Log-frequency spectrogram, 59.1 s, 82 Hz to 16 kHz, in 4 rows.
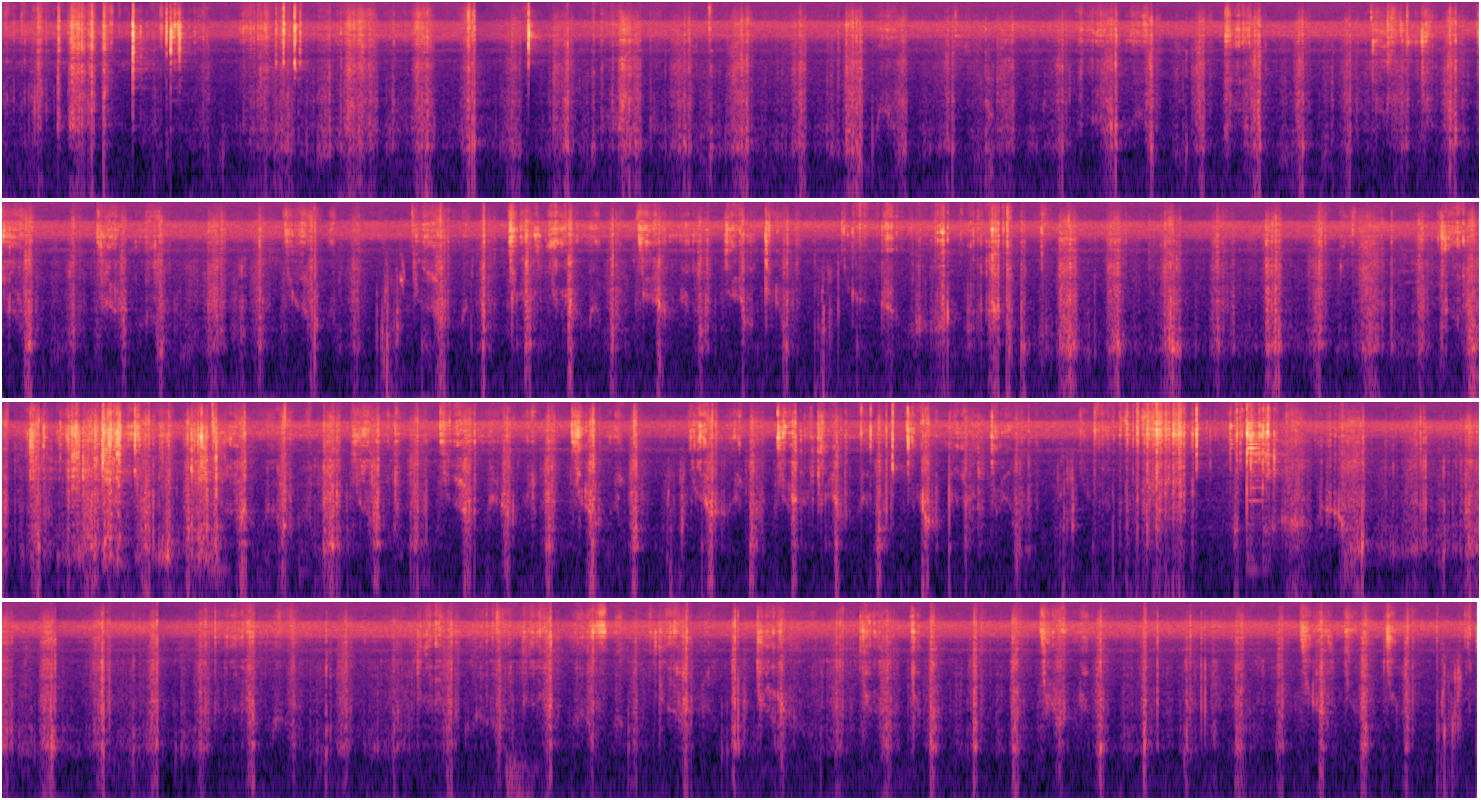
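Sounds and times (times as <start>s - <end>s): chewing crunchy shaved ice: 0.0s - 59.0s.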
